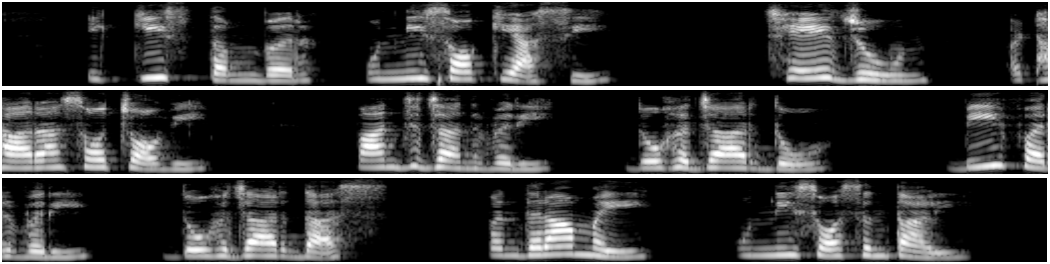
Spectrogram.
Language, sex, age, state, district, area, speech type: Punjabi, female, 18-30, Punjab, Fatehgarh Sahib, urban, spontaneous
